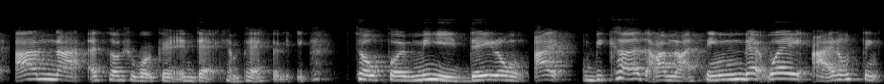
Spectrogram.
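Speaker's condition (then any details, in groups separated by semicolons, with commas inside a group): Cerebral palsy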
